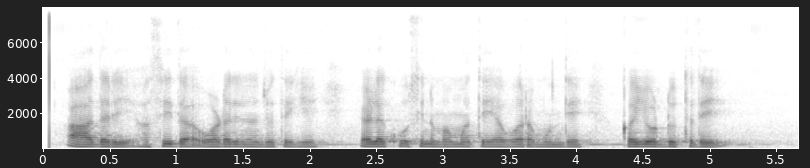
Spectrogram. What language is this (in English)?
Kannada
